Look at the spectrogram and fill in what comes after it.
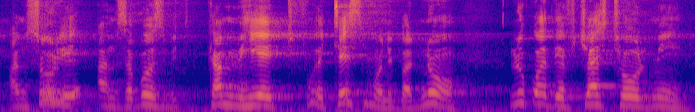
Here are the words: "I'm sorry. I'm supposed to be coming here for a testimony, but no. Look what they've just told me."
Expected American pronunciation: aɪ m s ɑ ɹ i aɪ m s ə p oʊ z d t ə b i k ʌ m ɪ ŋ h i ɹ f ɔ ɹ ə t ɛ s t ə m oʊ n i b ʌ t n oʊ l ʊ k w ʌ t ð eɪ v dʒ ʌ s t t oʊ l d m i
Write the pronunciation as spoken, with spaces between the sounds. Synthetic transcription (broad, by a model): aɪ m s ɑ ɹ i aɪ m s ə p oʊ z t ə b i k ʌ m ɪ h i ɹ f ɔ ɹ ə t ɛ s t ə m oʊ n i b ʌ t n oʊ l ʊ k w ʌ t ð eɪ v dʒ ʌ s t t oʊ l d m i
